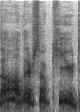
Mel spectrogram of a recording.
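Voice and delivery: sudden high squeal of delight; excited exclaim. Acted. Octavia delighted by the kobolds, high excited squeal. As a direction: gush over the cute kobolds. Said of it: "Octavia exclaims".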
